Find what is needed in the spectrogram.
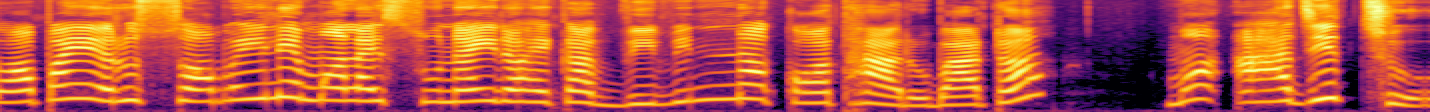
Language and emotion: Nepali, disgusted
